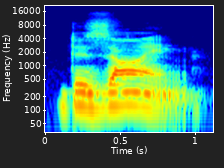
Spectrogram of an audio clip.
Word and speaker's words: design: When we have a G and it's before an N, the G sound is normally not pronounced. Some common examples are design, sign, foreign, Nash, campaign. In all of these words, we're not pronouncing that G sound.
